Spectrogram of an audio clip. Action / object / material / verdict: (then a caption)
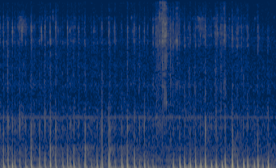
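tap / coconut shell half / coconut shell / none. A hollow, empty half coconut shell with fibrous husk on the outside is held in one hand near a fuzzy microphone and tapped with the fingertips of the other hand. About two dozen quick, dry, low, hollow taps sound in an uneven rhythm, each dying away almost at once. Faint bright clicks, possibly mouth sounds, are mixed in.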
